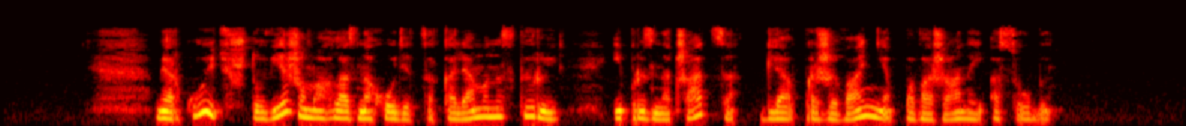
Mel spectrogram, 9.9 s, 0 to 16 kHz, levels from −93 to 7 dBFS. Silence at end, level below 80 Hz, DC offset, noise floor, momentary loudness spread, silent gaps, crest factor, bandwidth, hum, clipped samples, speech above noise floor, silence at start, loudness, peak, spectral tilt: 1.15 s; -66 dBFS; under 0.1%; -81 dBFS; 13 LU; none; 18 dB; 7.8 kHz; none; under 0.1%; 50 dB; 0.85 s; -32 LUFS; -14 dBFS; -6 dB/octave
